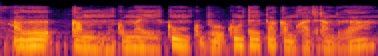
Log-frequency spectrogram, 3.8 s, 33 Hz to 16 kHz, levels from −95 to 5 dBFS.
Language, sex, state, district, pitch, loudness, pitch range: Wancho, female, Arunachal Pradesh, Longding, 95 Hz, -21 LUFS, 85-105 Hz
